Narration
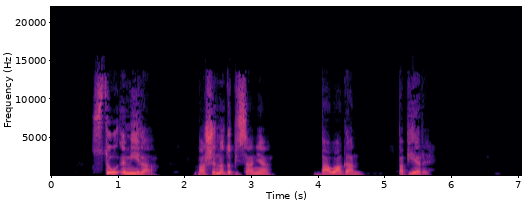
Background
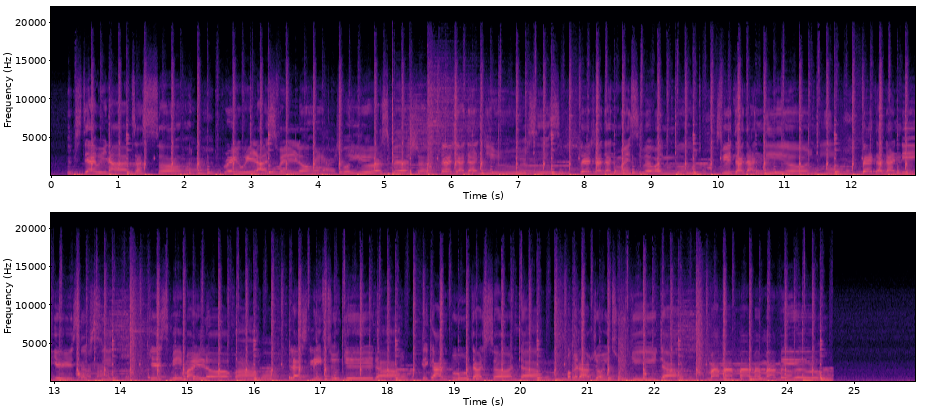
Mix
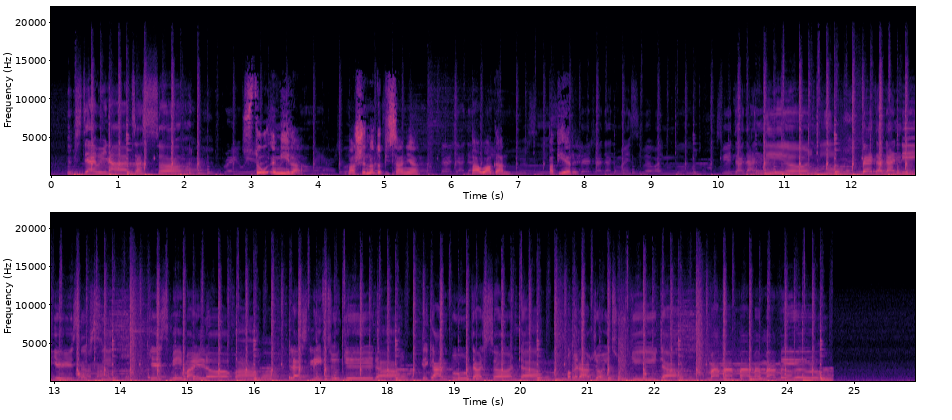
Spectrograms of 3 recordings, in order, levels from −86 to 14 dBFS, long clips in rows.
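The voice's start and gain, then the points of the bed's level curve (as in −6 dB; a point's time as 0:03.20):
2.25 s, −4.5 dB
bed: 0:01.94 −4.5 dB
0:02.73 −22 dB
0:10.01 −22 dB
0:10.79 −5 dB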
